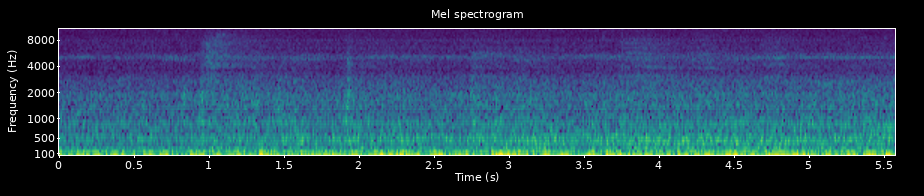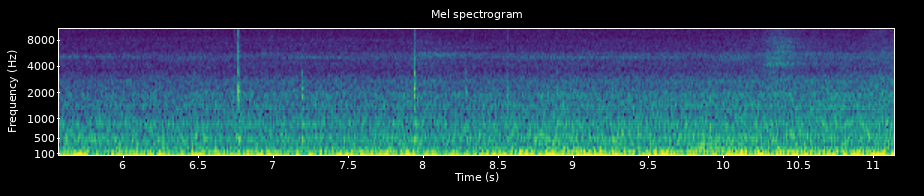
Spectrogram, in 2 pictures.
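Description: Heavy freight cars clatter over the rails.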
